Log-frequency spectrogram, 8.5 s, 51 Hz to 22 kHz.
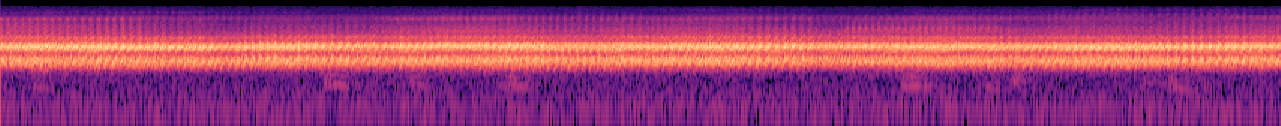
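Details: Gray tree frogs calling in Northwest Wisconsin in early June 2022, alongside an unidentified second frog species, captured with a matched pair of small condenser microphones in ORTF stereo; a dense, unbroken chorus of overlapping trills with a steady, buzzing texture throughout.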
